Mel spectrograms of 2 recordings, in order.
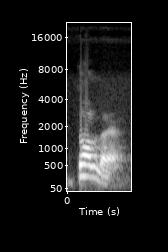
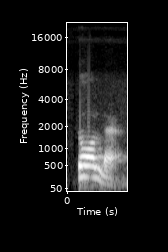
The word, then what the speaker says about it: dollar: For instance, if you have dollar, dollar, do is stressed, but la is unstressed. Hence, you have the schwa sound in place of AR.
